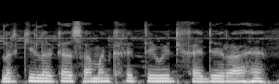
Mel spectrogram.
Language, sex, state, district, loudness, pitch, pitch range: Hindi, male, Arunachal Pradesh, Papum Pare, -13 LUFS, 140 Hz, 135-145 Hz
